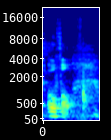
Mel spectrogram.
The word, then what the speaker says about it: Offill: I always pronounce it awful, but it's Offill.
